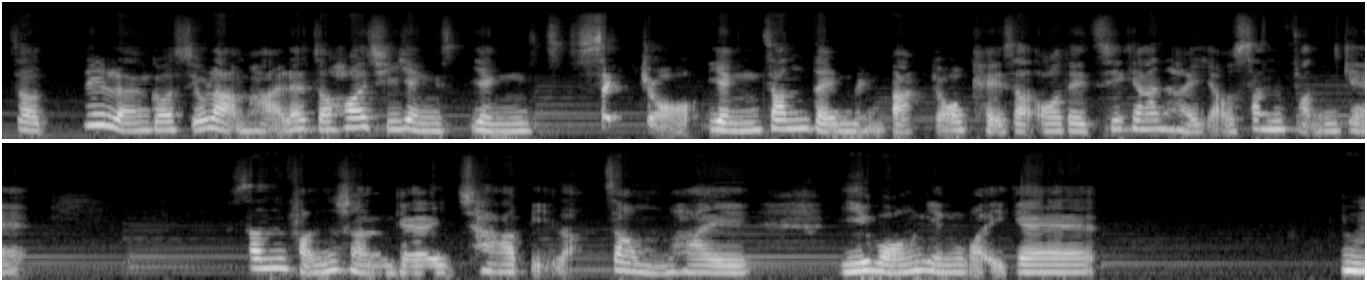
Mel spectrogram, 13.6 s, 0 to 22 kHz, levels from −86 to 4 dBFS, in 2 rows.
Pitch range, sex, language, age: 175-245 Hz, female, Chinese, 20-39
